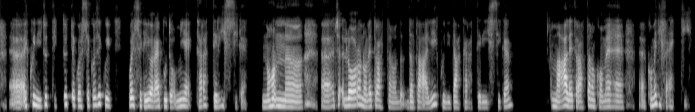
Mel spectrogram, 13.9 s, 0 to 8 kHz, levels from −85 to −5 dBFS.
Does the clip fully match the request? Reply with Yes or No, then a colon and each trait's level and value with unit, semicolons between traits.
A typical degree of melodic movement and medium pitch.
Yes: average, 3.8 semitones; medium, 170 Hz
